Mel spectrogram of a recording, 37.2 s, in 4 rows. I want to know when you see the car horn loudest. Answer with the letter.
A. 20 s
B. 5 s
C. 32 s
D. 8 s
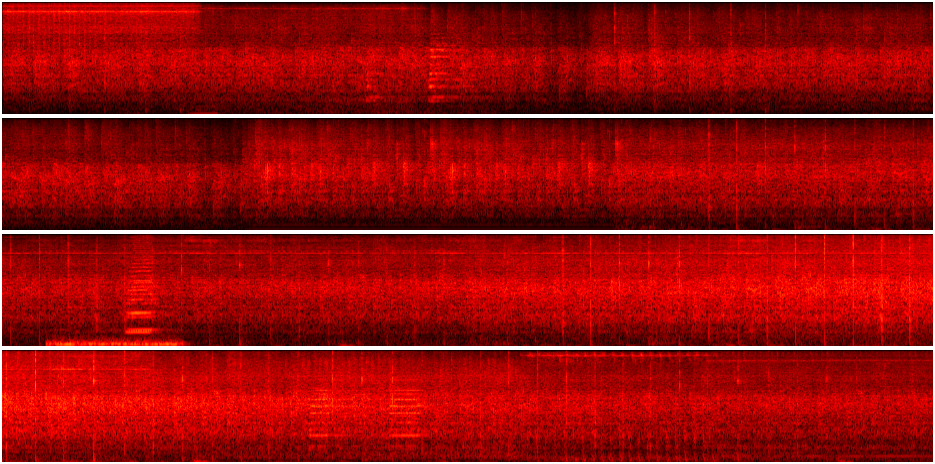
A.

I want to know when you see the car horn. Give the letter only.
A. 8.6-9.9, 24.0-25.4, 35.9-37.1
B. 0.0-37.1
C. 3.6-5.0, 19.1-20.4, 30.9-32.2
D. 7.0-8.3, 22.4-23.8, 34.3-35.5
C.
